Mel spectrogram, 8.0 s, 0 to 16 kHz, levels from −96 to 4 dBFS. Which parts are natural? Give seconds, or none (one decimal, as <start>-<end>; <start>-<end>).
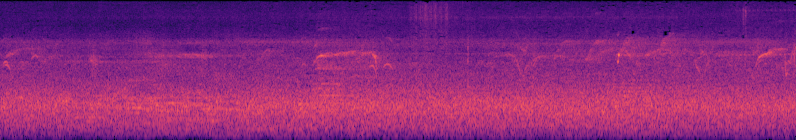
0.0-0.6; 2.4-8.0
